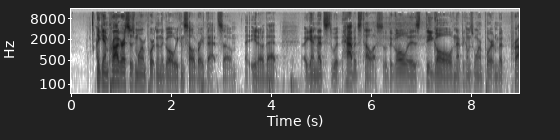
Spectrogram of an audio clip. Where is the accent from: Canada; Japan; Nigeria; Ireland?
Ireland; And I'm the Irishman. I should have known that.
